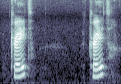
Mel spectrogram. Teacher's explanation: das nennt man linguistisch einen retroflexen Flap, während das Englische ein Approximant ist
